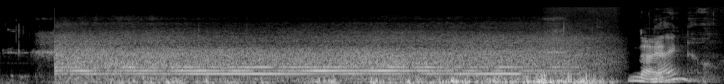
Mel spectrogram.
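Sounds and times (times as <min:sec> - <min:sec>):
Daimler car horn: 0:00.6 - 0:06.3
speech: 0:06.4 - 0:07.0.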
